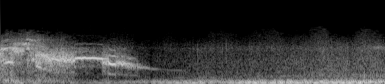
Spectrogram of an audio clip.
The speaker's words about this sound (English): Yeah, I screamed. What good was that?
